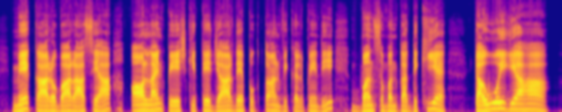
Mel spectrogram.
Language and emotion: Dogri, surprised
